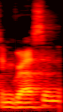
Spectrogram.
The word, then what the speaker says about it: Grassin: Grassin?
